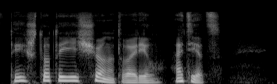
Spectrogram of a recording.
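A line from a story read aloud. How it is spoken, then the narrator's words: Quiet girl's question. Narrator (Russian): тихо спросила меня Настя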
